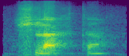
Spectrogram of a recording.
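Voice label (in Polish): "slachta", Kurpie dialect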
